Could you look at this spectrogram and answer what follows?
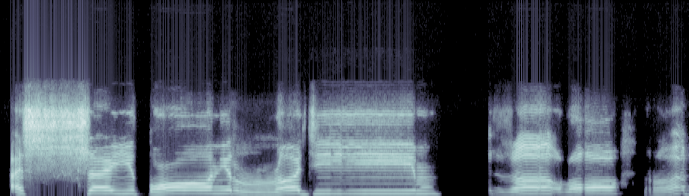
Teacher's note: ro ro ro dicekungkan lidahnya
